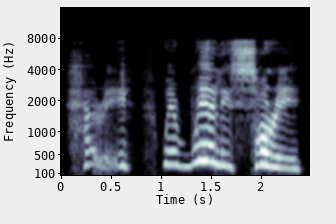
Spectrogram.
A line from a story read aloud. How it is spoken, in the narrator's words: said Hermione desperately, her eyes now sparkling with tears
